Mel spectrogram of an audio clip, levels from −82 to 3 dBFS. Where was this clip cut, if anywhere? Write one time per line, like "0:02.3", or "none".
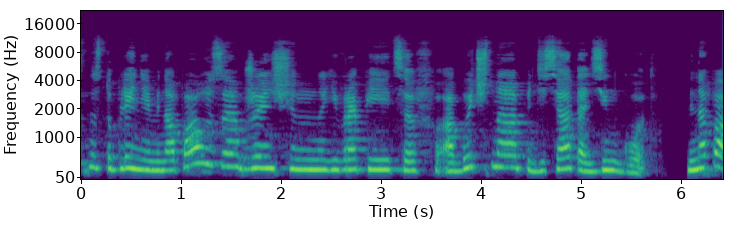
none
